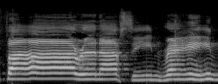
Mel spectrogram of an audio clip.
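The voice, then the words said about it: Very deep singing voice. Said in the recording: “You have a very deep voice naturally, but that was very deep.”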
